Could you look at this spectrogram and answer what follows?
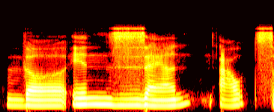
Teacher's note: The ins and outs, we don't have to say the D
